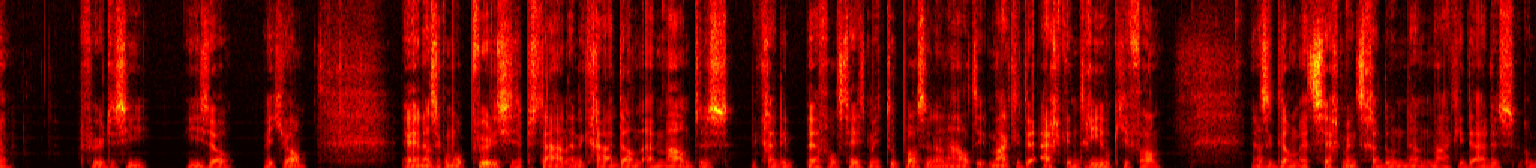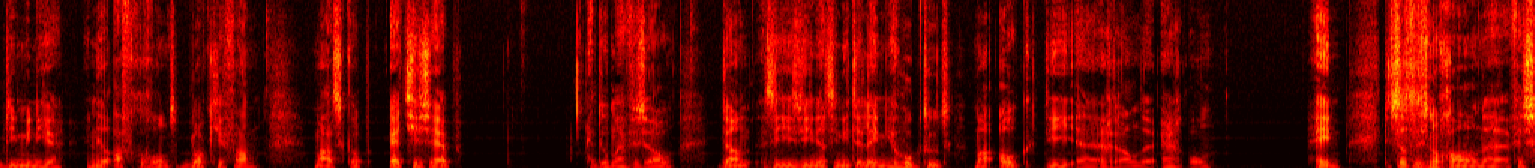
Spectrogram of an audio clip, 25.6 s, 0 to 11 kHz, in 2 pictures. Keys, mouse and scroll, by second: 25.3 shift+middle click.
